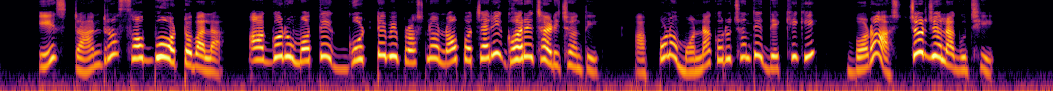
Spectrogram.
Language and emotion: Odia, surprised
